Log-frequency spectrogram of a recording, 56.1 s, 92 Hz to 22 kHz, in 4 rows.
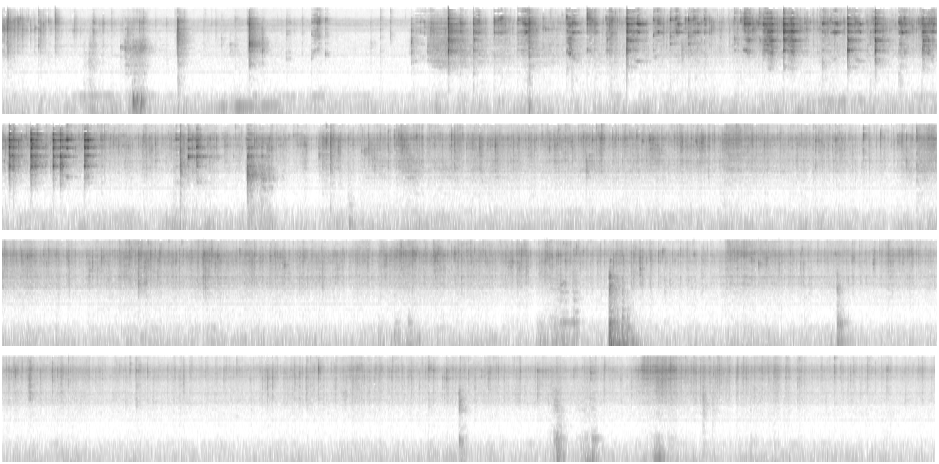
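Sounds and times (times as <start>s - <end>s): omelette sizzling on a griddle: 0.0s - 56.0s
spatula knocking and scraping pan: 6.1s - 15.6s.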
